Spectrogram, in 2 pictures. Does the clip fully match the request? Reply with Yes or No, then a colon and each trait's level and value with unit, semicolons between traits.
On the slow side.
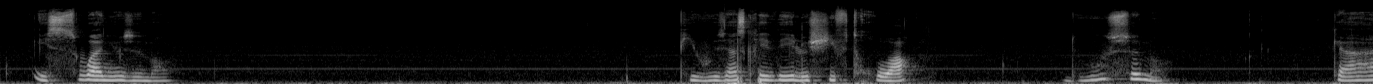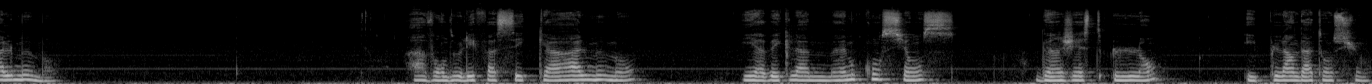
Yes: slow, 55 wpm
